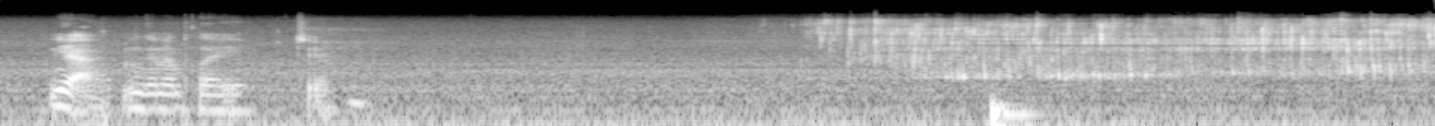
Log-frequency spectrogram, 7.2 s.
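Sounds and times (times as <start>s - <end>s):
speech: 0.2s - 2.0s
cold water pouring in a hot-or-cold guessing game: 4.0s - 7.1s
low thump: 4.9s - 5.2s.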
